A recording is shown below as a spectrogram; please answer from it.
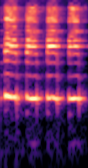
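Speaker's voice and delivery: high, loud beep beep like a bleep tone; silly imitation of a censor bleep; mock censor beeps. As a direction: bleep out your own curses in a high pitch. Self-censoring her own insults.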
